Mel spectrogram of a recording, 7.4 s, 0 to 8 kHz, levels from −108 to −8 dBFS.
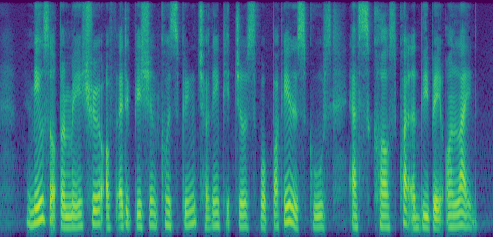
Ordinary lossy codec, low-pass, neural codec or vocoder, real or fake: none; none; codec, 16 kHz, 0.5 kbps, FunCodec, trained on LibriTTS, 25 frames a second; fake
